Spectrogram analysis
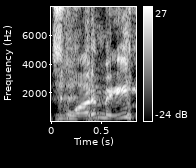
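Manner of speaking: laughing through a gruff Batman voice; Batman growl with a laugh. Retold or imitated. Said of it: "His, his Welsh accent".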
